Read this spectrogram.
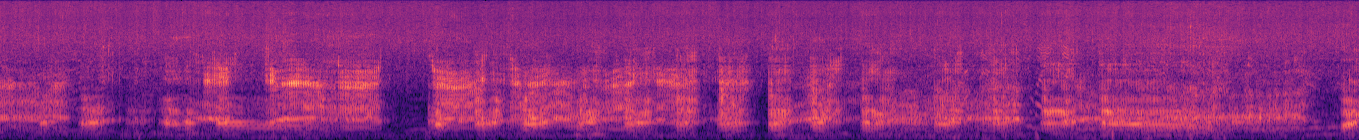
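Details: Steller sea lions giving continuous deep, hoarse, groaning roars from several overlapping animals, with brief pauses near four and seven seconds and a dense chorus throughout.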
